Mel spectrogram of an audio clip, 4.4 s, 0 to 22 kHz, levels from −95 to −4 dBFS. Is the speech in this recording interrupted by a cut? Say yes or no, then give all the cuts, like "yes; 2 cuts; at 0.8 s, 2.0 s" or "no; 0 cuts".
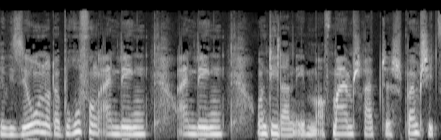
yes; 2 cuts; at 1.8 s, 2.8 s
